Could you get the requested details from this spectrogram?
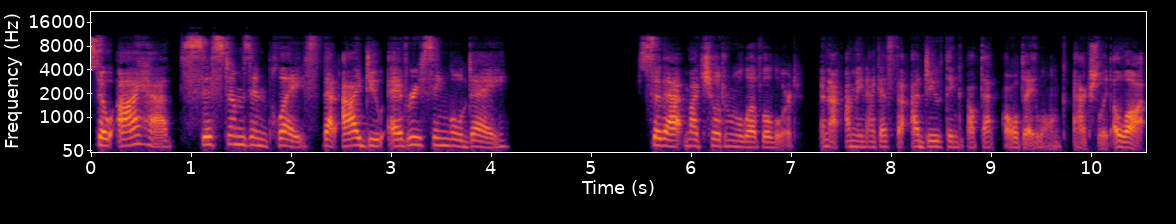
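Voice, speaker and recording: A woman speaks in a medium pitch at a moderate pace, with ordinary pitch variation. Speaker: podcast co-host. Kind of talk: casual chat. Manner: loud.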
